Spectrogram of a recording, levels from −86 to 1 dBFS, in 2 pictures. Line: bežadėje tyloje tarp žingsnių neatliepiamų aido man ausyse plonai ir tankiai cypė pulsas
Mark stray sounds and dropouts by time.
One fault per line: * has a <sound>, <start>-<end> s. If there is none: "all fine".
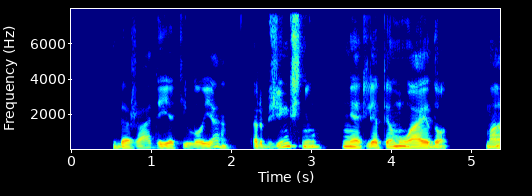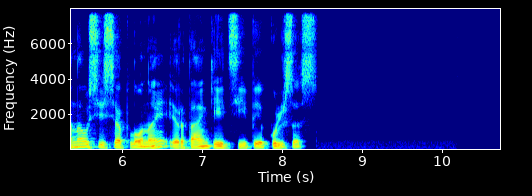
all fine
